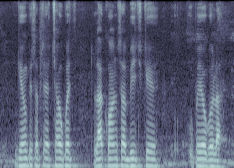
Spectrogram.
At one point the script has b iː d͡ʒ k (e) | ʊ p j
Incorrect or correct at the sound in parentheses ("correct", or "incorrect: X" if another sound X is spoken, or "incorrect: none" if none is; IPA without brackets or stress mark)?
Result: correct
